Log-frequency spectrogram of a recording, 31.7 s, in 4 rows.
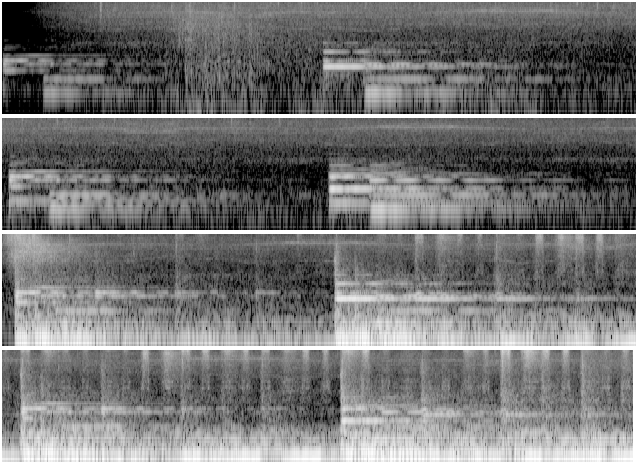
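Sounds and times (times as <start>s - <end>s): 
epic 120 BPM cinematic trailer music: 15.9s - 31.6s.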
